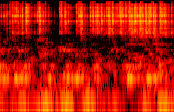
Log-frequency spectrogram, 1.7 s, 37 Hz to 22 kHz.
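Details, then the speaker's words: Fan in a custom Intel i9-9900K, Z390 water-cooled giveaway PC at power-on: a fluttering rattle pulsing over the fan whir. Owner suspects a mounting screw is slightly too tight. Fan rattle. "It's causing the fan to make that noise."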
